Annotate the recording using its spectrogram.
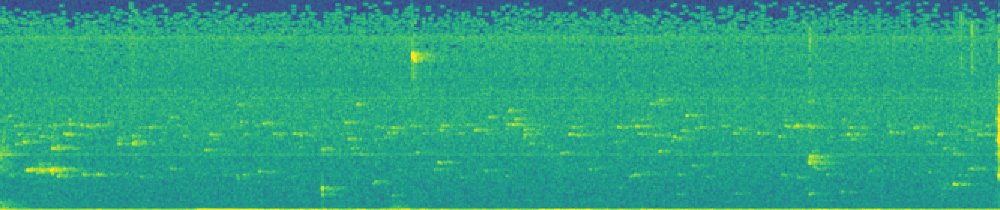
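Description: Steady low electrical hum and background noise picked up by the microphone between spoken lines, with a few faint, scattered chirps.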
